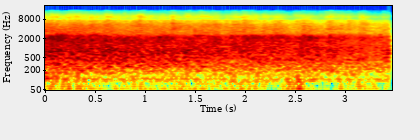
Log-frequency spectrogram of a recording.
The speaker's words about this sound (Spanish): ¿Cuántos sellan con un aplauso al Señor? Le dicen: amén, Señor, yo recibo.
